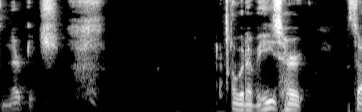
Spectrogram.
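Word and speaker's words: Nurkić: take away McCollum being that he's hurt, and Jurkic is hurt. What's his name? That's how you say his name, right? Nurkic. I think it's Nurkic.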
